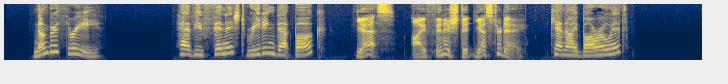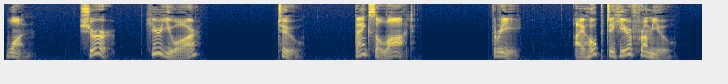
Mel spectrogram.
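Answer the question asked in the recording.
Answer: 1: Sure, here you are.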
